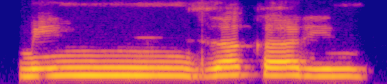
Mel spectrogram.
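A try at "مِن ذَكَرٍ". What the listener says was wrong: शाबाश, बारकल्लाहु फीक, बेहतर है।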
